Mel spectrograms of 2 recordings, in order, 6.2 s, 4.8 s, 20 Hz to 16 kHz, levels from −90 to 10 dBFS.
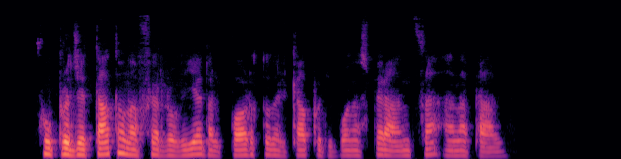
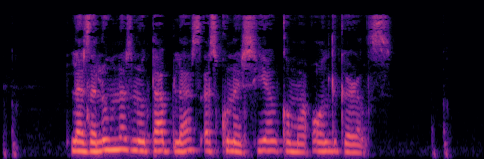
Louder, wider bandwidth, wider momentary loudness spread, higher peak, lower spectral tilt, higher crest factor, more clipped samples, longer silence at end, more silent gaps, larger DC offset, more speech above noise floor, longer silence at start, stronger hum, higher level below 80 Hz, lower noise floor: about the same, -25 LUFS vs -24 LUFS; second, 8.6 kHz vs 11.5 kHz; first, 13 LU vs 10 LU; first, -2 dBFS vs -8 dBFS; first, -9 dB/octave vs -5 dB/octave; first, 24 dB vs 18 dB; neither; first, 1.2 s vs 0.35 s; neither; neither; first, over 66 dB vs 44 dB; first, 0.4 s vs 0.15 s; neither; first, -66 dBFS vs -74 dBFS; first, under -90 dBFS vs -68 dBFS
